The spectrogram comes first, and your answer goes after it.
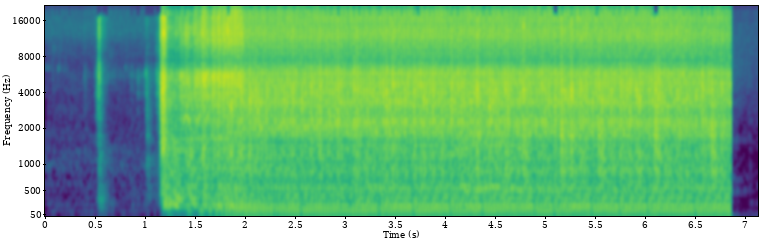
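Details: Kubota B7100 small diesel tractor cold start on frozen morning around 32°F with a new cheap group 51R battery, no trickle charger: catches at once and settles into an even, rapid idle clatter, a clean healthy start.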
